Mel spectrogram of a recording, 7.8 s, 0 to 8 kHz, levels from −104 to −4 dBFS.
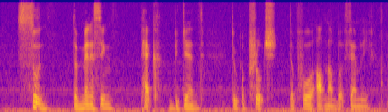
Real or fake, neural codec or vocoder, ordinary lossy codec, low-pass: real; none; none; 7.2 kHz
